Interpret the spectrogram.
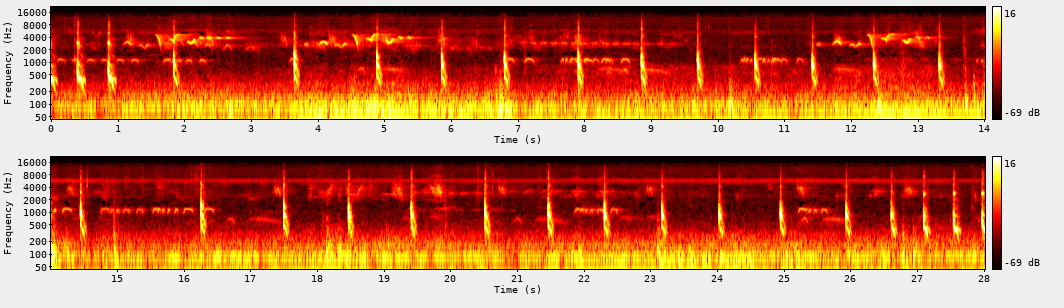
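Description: Birds calling in a rice paddy: a steady run of sharp knocking notes, about one and a half a second, with short high chirps and brief mid-pitched notes mixed in between.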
